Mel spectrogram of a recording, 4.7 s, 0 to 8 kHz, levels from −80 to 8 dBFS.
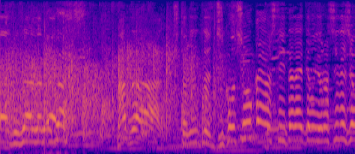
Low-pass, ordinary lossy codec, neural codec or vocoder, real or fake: none; none; none; real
